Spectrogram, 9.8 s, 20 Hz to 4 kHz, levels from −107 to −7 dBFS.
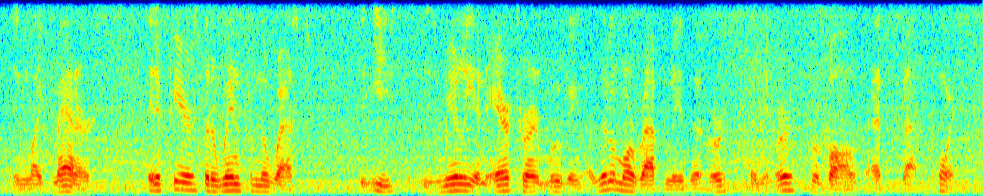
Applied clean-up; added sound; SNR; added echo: none; Engine; 14 dB; none.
